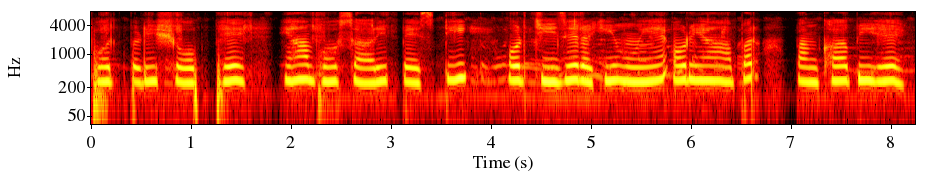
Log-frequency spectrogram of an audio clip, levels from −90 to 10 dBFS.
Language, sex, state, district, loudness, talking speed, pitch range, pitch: Hindi, female, Madhya Pradesh, Bhopal, -16 LUFS, 140 wpm, 270-290 Hz, 280 Hz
